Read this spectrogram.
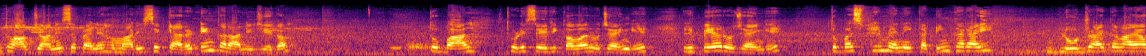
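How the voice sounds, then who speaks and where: A woman's voice: on the high side, moderate pace. A young woman from Pakistan chatting casually to a phone camera held at arm's length, telling her story in a car and at a salon. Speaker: vlogger. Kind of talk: casual vlog chat to camera. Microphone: handheld phone camera at arm's length. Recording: noisy street and car background.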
